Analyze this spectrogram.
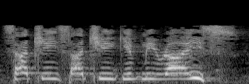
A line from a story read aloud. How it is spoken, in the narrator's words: Nitai just cried out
